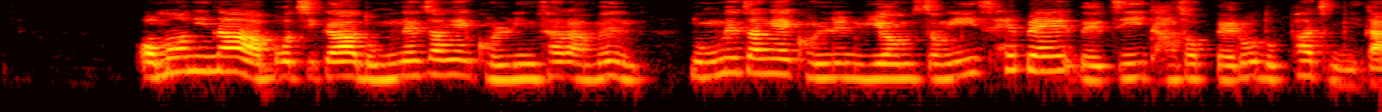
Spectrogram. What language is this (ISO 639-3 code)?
kor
